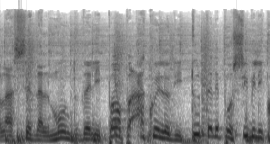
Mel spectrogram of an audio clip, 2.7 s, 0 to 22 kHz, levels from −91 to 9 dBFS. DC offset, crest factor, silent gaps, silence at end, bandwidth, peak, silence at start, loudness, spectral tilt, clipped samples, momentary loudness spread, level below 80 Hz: under 0.1%; 10 dB; none; 0 s; 17 kHz; 0 dBFS; 0 s; -11 LUFS; -4.5 dB/octave; under 0.1%; 3 LU; -26 dBFS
